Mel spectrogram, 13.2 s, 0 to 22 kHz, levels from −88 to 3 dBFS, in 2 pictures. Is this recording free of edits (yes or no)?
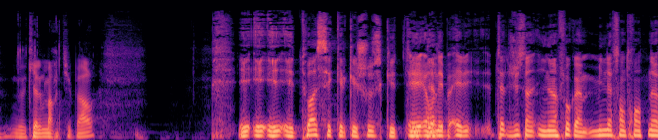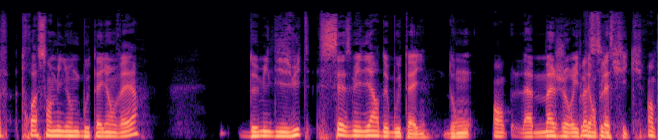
yes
